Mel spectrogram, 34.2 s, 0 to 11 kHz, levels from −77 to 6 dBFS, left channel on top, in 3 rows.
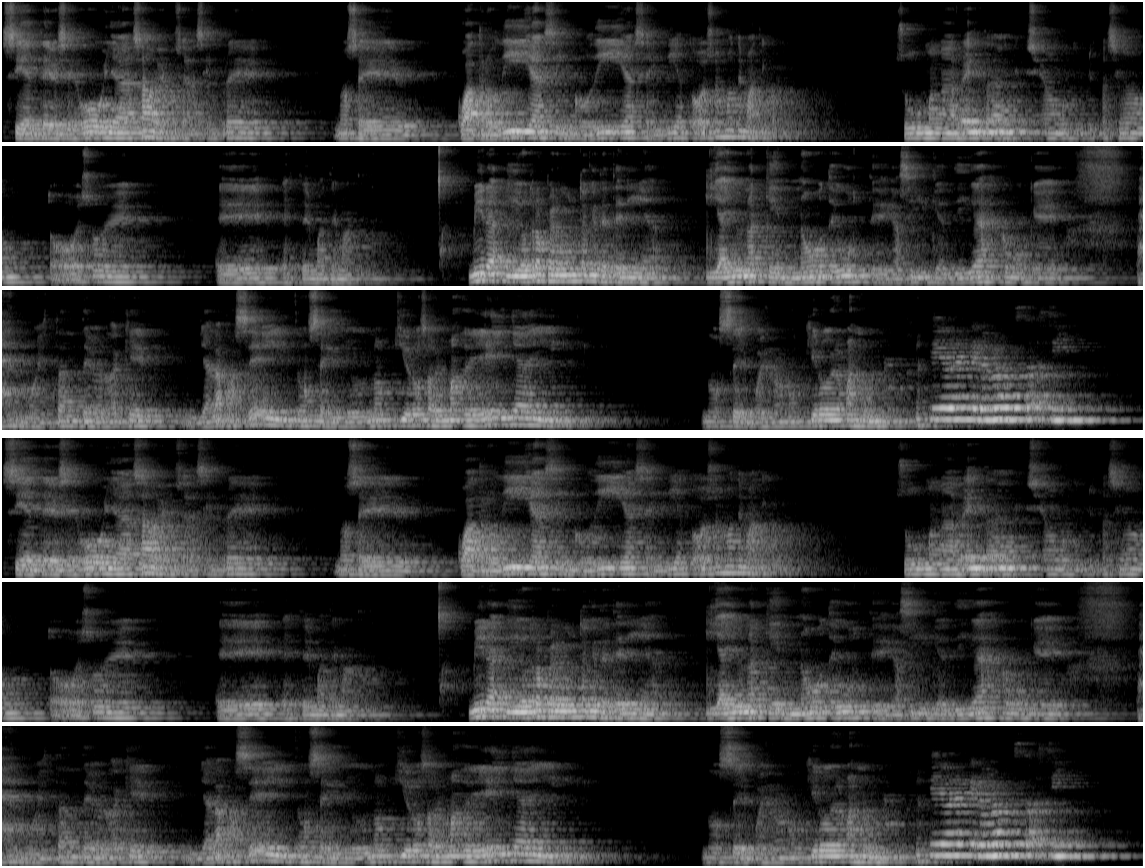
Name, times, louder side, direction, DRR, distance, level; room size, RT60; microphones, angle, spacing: voice 1, 0.0-2.6 3.3-4.2 4.6-7.6 9.0-11.6 11.9-12.8 13.5-14.9 15.8-18.0 18.4-28.7 29.8-31.7 32.0-32.1 32.6-32.7 33.0-33.1, left 1 dB, 15° left, 1 dB, 0.3 m, -26 dB
voice 2, 9.6-9.9 32.1-33.4, left 1 dB, 85° right, -7 dB, 1.4 m, -21 dB
4.3 x 2.3 x 3.6 m, 1.4 s
head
